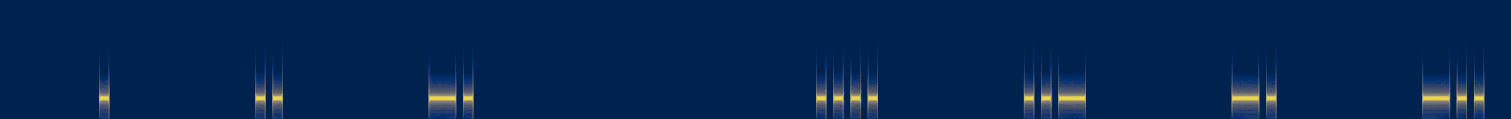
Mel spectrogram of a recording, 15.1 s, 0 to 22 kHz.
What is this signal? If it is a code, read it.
Morse code, heard as a keyed tone, about 14 wpm, spaced as for 5 wpm, 700 Hz. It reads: EIN HUND
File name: Morsekurs / Witze / Witz 18. Dezember 2018, 25 F70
